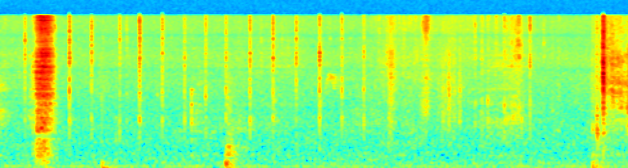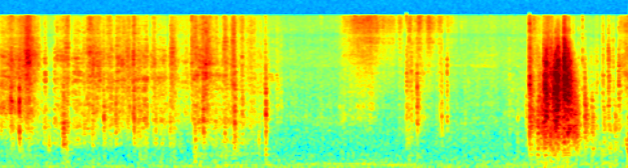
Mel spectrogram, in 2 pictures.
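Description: Dry, scratchy rustling of loose glitter being swept and rubbed by hand across a sheet of paper, with many fine ticks, from about halfway through. Near the end a short, louder rustle as the paper sheet is picked up.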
